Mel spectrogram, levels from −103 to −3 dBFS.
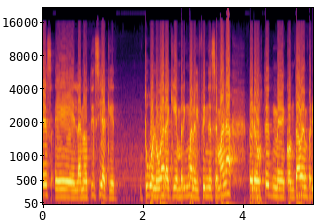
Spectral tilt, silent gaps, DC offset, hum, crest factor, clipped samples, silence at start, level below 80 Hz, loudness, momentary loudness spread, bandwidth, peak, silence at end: -4 dB/octave; none; under 0.1%; none; 8 dB; under 0.1%; 0 s; -42 dBFS; -13 LUFS; 6 LU; 17.5 kHz; -6 dBFS; 0 s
